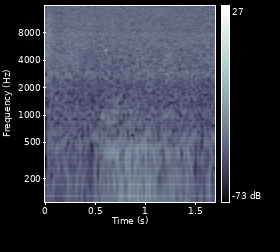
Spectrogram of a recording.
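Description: A cat purrs very faintly and close by. A soft, low, rumbling flutter swells for about a second and then fades.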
